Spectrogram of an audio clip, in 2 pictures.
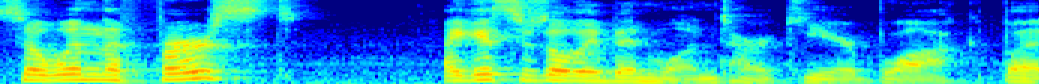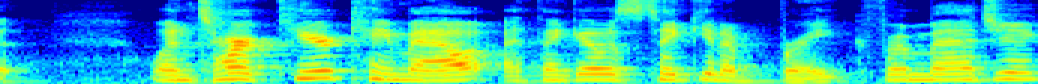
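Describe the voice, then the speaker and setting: A man's high voice at a moderate pace, full of very wide pitch swings. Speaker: streamer reviewing card game set. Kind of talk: casual live stream commentary. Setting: live stream.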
